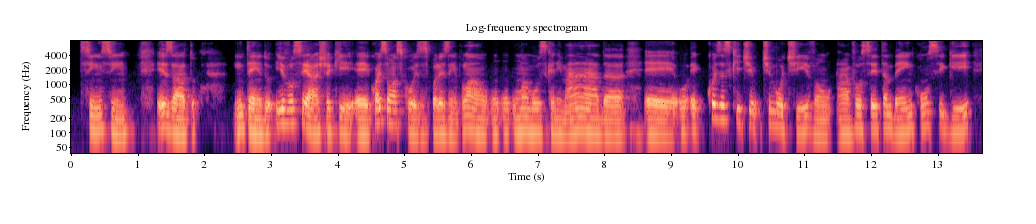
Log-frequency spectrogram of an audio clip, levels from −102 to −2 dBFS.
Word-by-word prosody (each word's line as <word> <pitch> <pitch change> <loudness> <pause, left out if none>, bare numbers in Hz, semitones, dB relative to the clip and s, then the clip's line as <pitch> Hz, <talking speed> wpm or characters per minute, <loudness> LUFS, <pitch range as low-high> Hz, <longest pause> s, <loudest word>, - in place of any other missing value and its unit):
Sim, 115 -1 -2
sim, 105 -4 -4 0.4
exato, 100 -7 +3 0.5
entendo. 105 -5 +2
E 150 +2 +3
você 150 0 +3
acha 100 +1 +3
que, 105 -2 -2
eh, 95 -1 +5
quais 155 - +2
são 155 -3 +3
as 145 0 0
coisas, 90 -7 -1
por 100 - +1
exemplo, 95 0 -1
ah, 105 -4 0
um-um 100 +2 -5
uma 105 +2 -1
música 105 0 -2
animada, 95 -2 -1 0.3
eh, 90 -2 +3
ou, - - -3
eh, - - 0
coisas 190 -2 +4
que 160 - -5
te 150 -3 -4
te - - -7
motivam 110 -8 -3
a 100 +1 -4
você 120 +3 +1
também 120 -3 -3
conseguir, 120 -2 -4
105 Hz, 140 wpm, -21 LUFS, 95-120 Hz, 0.5 s, eh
